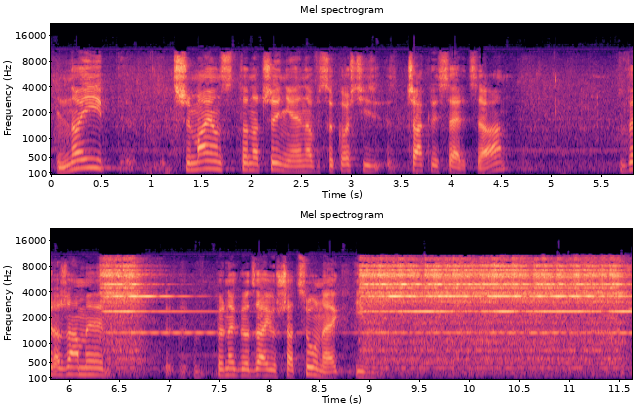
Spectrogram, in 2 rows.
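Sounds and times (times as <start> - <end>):
speech: 0.0 - 4.7, 5.7 - 9.2
phone ringing: 6.3 - 7.7, 8.7 - 11.6.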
